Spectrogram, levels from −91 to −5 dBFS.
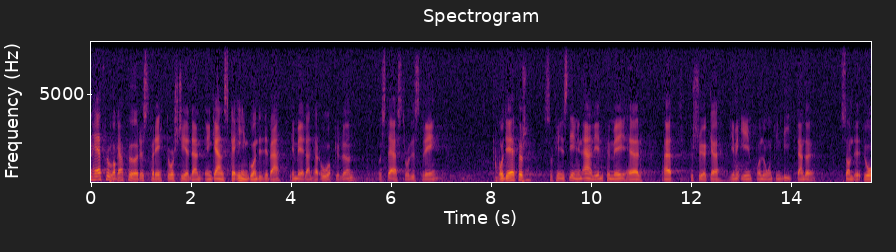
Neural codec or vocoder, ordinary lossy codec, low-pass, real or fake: none; none; none; real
